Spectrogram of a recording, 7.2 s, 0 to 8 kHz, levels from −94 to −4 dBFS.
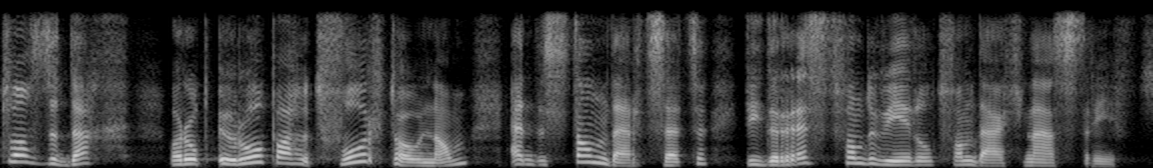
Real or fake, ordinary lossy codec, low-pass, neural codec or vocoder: fake; none; 7.2 kHz; autoencoder, 48 kHz, 32 numbers a frame, DAC-VAE, trained on Japanese speech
